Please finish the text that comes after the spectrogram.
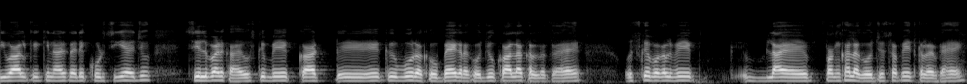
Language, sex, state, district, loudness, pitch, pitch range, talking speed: Hindi, male, Uttar Pradesh, Jyotiba Phule Nagar, -15 LUFS, 170 Hz, 160-180 Hz, 240 wpm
